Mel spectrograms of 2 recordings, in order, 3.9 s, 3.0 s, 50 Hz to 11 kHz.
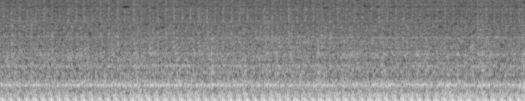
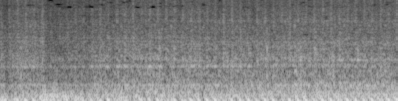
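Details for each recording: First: Honda Vario Techno 125 scooter, cold, with stuttering and weak uphill pull when cold but fine warm: cold idle pulses unevenly and gets lumpier as if about to die, a rough cold idle. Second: Honda Vario 125 with smaller injector fitted and jumpered with a 2 kΩ resistor: low, steady single-cylinder putter about two and a half beats a second, idle no longer dies though low; still slightly unpleasant when revved.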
